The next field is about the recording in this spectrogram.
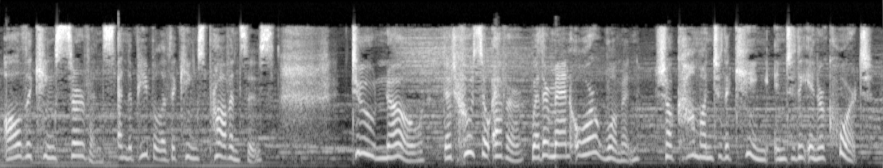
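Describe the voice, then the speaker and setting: A woman's voice: high voice, expressive, moderate pace, music in the background. A woman playing a dignified young queen, grave and resolute, speaking formally in a dramatized scripture reading. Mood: grave concern.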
